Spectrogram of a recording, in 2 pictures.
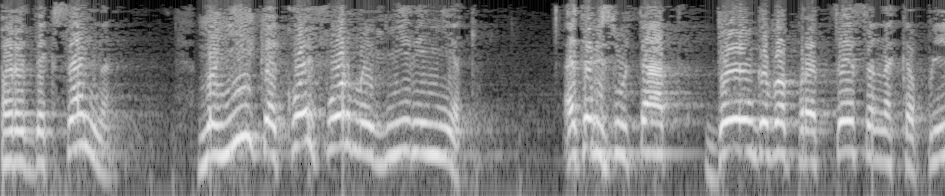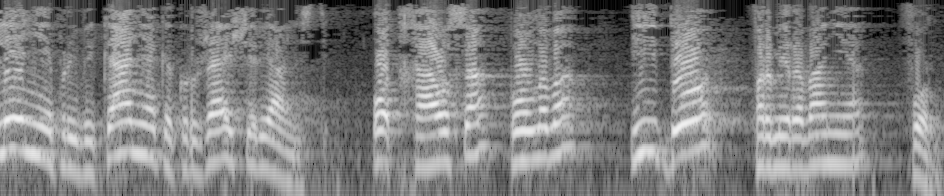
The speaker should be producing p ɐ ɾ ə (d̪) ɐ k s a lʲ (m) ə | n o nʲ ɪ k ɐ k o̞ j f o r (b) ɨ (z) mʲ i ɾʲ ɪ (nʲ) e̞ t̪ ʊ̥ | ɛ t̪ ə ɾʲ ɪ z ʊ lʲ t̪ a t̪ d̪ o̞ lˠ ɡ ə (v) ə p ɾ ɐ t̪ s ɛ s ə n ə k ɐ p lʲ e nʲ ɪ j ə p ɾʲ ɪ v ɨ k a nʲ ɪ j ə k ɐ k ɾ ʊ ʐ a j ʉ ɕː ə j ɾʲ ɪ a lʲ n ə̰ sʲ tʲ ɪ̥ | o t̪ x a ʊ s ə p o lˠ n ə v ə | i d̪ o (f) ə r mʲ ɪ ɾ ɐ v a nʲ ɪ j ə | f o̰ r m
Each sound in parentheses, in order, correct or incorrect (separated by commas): correct, incorrect, incorrect, incorrect, correct, correct, correct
